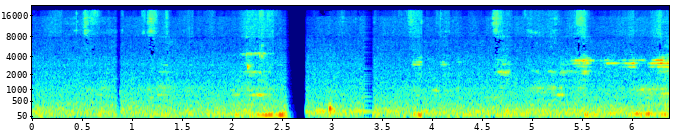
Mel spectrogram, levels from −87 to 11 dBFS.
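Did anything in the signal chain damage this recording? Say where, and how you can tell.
Yes, the network side. At 0.83 to 0.89 s there's short concealed packet loss: about 40 ms went missing, and the decoder papered over it with a quick smeared continuation.

From 2.53 to 2.74 s the sound turns into a fading buzz or hiss, then about 90 ms of silence, with roughly 200 ms lost, likely a long network dropout.

At 3.32 to 3.42 s there's a burst of packet loss: about 80 ms gone, filled by a held, fading continuation before the audio picks up further on.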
